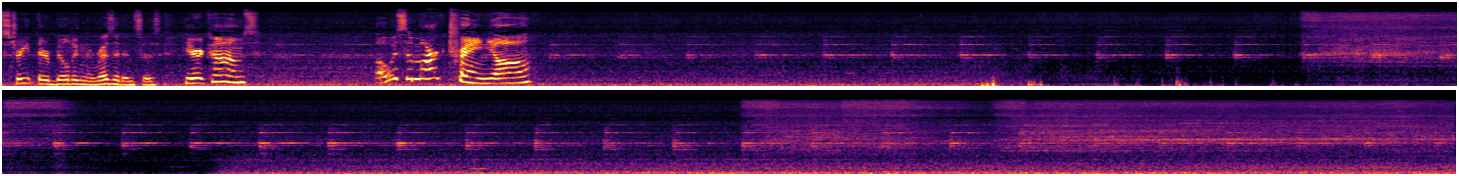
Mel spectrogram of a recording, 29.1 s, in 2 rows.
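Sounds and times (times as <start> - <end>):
crossing bell ringing: 0.0 - 29.0
train rolling with low rumble: 0.0 - 29.0
hiss of air: 12.9 - 15.4, 22.0 - 29.0.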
